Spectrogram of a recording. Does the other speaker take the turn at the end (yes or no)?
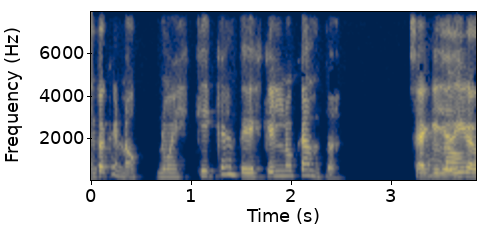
no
